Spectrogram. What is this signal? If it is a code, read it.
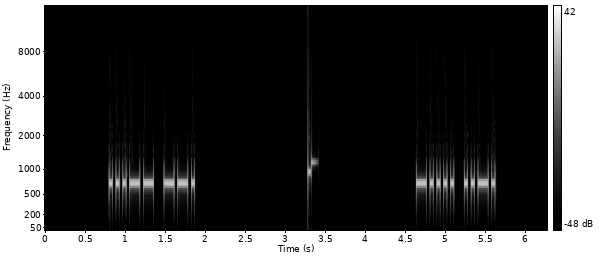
Morse code, heard as a keyed tone, about 28 wpm, 700 Hz. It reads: 3G 6F
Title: Single-Letter Single-Number 28wpm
